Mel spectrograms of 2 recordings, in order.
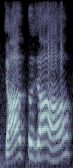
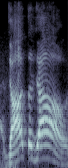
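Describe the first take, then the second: First: Slow, lightly sung-out dare to leave; mock taunt. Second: Said in the usual way. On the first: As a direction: tease him to go, drawing it out. Wife taunting husband leaving. (ताना मारते हुए धीरे से)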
